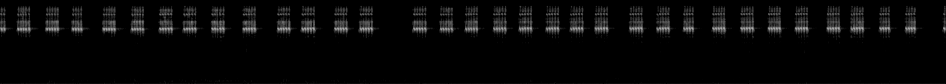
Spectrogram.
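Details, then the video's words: Crickets at night, recorded live on a Sony PCM D100: sharp high chirps in rapid bursts, with a brief pause near the middle before the pulsing resumes. "Cricket Chirp Sound - Cricket Sounds at Night"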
